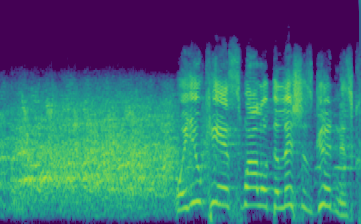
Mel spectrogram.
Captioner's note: audience laughing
